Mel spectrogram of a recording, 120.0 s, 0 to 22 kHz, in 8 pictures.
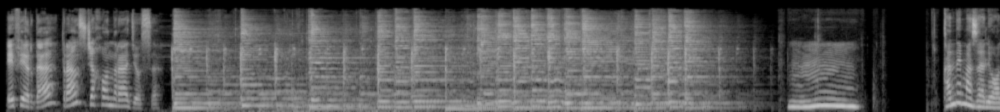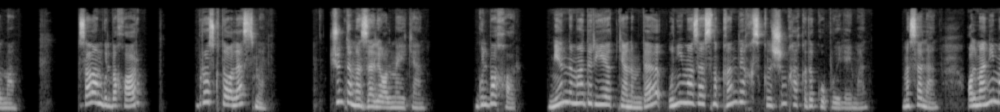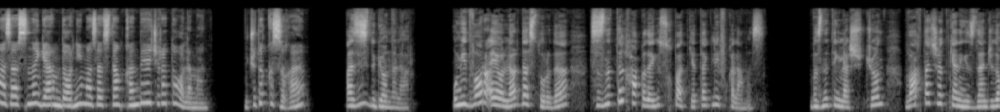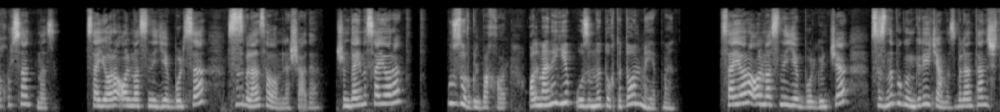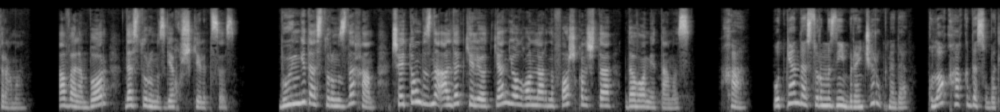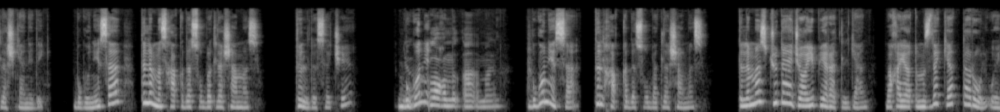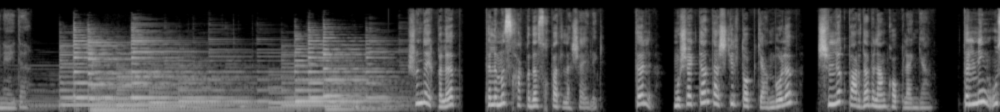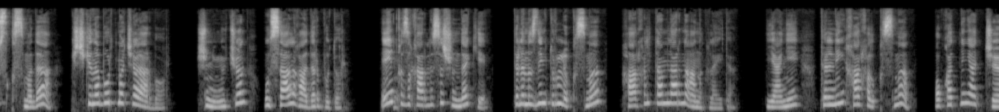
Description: Varje avsnitt är 15 minuter långt och sänds på radio via mellanvåg en gång i veckan och går dessutom att lyssna till via webbplats, tjänsten Telegram och egen mobil-app.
